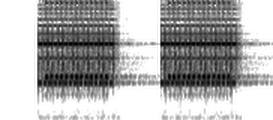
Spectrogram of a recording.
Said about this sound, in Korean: 그때 전화 한 통이 걸려옵니다.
